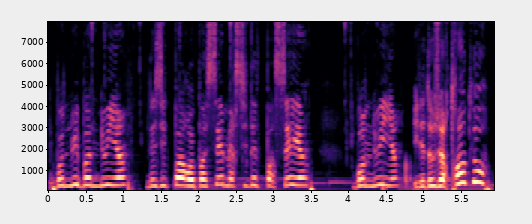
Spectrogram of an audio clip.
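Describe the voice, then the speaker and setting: A man puts on a scatterbrained sixty-year-old shop clerk who swears freely and sniffles between rambling sentences. The voice sits high, with a put-on Picard and Norman patois accent. It is flustered and self-mocking, spoken into a computer mic at home. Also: moderate pace, faint music behind. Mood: winding down. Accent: put-on Picard and Norman patois mix. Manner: chatty, flustered, self-mocking asides to chat. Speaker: streamer doing roleplay. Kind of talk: live-streamed game roleplay.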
